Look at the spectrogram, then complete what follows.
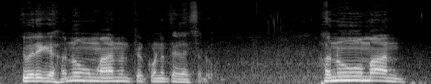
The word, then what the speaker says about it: ಹನುಮಾನ್: ಹನುಮಾನ್ ಅಂತಹೇಳಿ ಹೆಸರನ್ನ ನೀಡುತ್ತಾರೆ ನಾವೆಲ್ಲರೂ ಬಹಳ ತಪ್ಪು ಉಚ್ಚಾರಣೆ ಮಾಡುತ್ತೇವೆ ಹನುಮಂತ ಹನುಮಂತ ಹನುಮಂತ ಹನುಮಂತ ದೇಶೀಯ ಭಾಷೆಯಲ್ಲಿ ಈ ರೀತಿಯಾಗಿ ತದ್ಭವವಾಗಿ ನಾವು ಉಚ್ಚಾರಣೆ ಮಾಡುತ್ತೇವೆ ಆದರೆ ಸಂಸ್ಕೃತದಲ್ಲಿ ಮೇಲ್ತರ ಮೇಲ್ತೋರಿಕೆಗೆ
